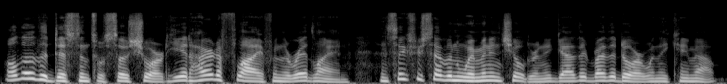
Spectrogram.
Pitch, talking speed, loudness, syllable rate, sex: 160 Hz, 255 wpm, -17 LUFS, 5.9 syllables/s, male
